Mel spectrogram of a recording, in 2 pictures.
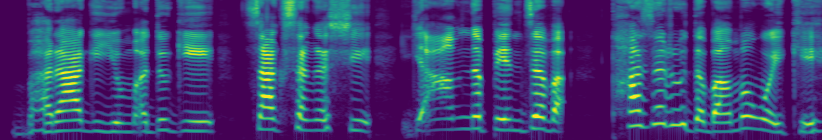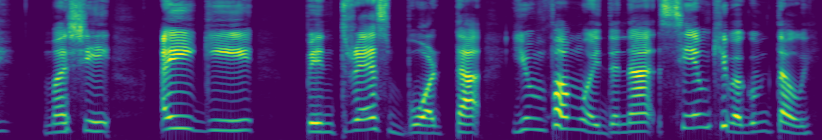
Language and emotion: Manipuri, surprised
